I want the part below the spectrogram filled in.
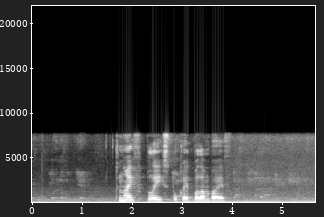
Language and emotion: Russian, neutral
